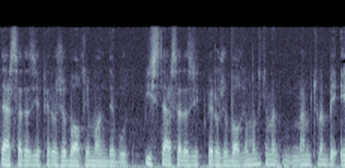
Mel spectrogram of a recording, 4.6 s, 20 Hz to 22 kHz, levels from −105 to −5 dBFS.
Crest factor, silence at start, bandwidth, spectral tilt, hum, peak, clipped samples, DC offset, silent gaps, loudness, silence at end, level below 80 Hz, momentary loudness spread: 16 dB; 0 s; 11.5 kHz; -6 dB/octave; none; -10 dBFS; under 0.1%; under 0.1%; none; -27 LUFS; 0 s; -42 dBFS; 6 LU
